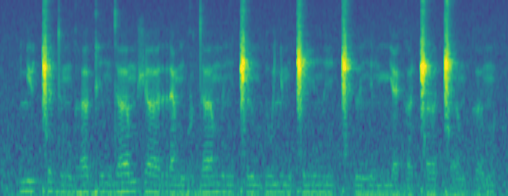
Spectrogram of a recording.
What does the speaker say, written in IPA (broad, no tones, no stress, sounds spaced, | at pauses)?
lʲ ɨ ǁ ɨ d ɵ m ɡʱ ɜ ɡ iː m d ɜː m ʃ ɜː r æ m ɡ u d ɜː m ɨ n i ǁ ɨː m ɗ u lʲ ə m ǁ iː m iː ǁʰ ɨ n i m nʲ æ ɡ ɜ ǁ əː ɡ͡ǁ ɜː m k ə m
